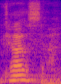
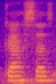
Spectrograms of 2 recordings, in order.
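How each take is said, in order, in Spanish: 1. La s final se aspira como una h. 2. La s final se pronuncia como s. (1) "suele aspirarse la S final de sílaba, usualmente se cambia por una H" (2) "la palabra casas"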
